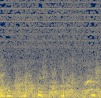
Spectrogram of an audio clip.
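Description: Short bursts of laughter and chuckling: a string of brief rising-and-falling vocal yelps.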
